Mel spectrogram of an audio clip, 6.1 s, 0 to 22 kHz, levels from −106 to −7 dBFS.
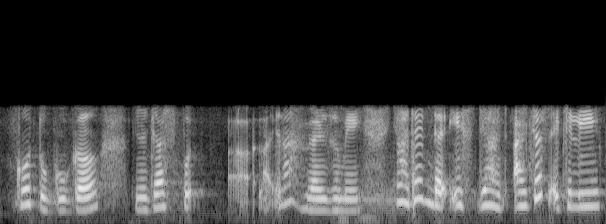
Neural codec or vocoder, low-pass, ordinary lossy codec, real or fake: codec, 44.1 kHz, 7.8 kbps, Pupu-Codec; 3.6 kHz; none; fake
